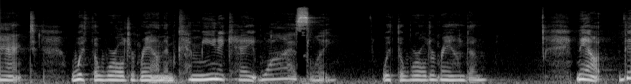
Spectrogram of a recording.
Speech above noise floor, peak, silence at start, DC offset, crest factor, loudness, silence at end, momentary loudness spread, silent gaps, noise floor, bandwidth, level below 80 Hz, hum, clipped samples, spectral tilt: 23 dB; -6 dBFS; 0 s; under 0.1%; 14 dB; -20 LUFS; 0 s; 15 LU; none; -42 dBFS; 15.5 kHz; -46 dBFS; none; under 0.1%; -5.5 dB/octave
